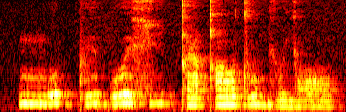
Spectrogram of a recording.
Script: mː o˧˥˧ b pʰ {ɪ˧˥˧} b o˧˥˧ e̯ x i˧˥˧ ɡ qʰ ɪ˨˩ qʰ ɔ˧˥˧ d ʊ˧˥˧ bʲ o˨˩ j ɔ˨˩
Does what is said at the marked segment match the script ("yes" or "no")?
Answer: yes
